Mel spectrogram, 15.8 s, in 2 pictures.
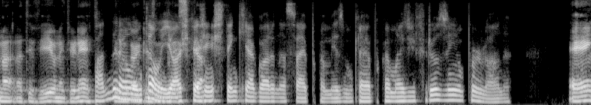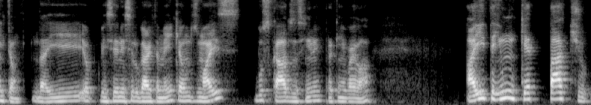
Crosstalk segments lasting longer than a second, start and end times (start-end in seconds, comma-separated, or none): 1.2-2.9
